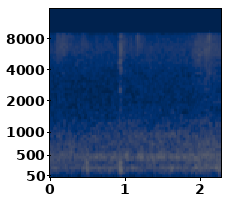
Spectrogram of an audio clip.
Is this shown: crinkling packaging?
no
